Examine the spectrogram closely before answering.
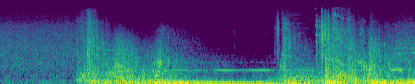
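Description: A rifle fires with loud booming shots.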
